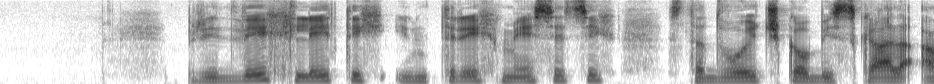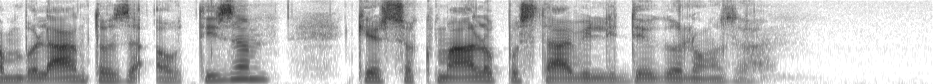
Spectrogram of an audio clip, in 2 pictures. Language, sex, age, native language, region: Slovenian, male, 30-49, Slovenian, Central Slovenia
